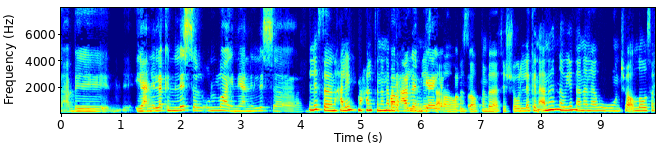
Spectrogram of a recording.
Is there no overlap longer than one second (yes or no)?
no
